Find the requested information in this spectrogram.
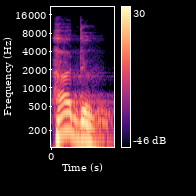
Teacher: dal sukun qalqalah sugra yang mati asli di tengah kalimat, jangan lupa dipantulkan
